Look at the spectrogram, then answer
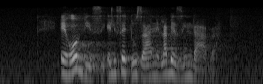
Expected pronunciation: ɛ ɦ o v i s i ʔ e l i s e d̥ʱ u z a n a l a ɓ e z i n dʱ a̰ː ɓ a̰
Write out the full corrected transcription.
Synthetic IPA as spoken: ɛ ɦ o v i s i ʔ e l i s e d̥ʱ u z a n ɛ l a ɓ e z i n dʱ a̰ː ɓ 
